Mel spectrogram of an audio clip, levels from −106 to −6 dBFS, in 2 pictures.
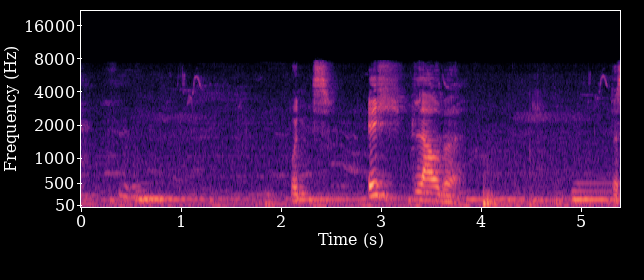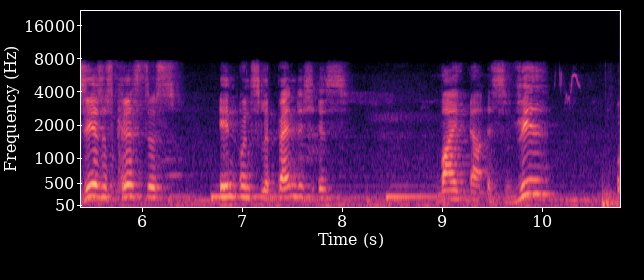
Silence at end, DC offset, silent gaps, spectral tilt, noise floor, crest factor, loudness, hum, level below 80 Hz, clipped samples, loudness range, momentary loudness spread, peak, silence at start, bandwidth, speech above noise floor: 0 s; under 0.1%; none; -4 dB/octave; -55 dBFS; 20 dB; -35 LUFS; none; -54 dBFS; under 0.1%; 5 LU; 20 LU; -16 dBFS; 0 s; 7.6 kHz; 22 dB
